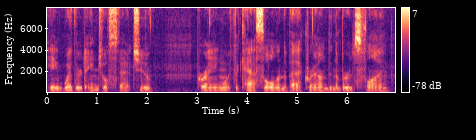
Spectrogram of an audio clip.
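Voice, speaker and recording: A hushed, soothing and unhurried voice in an ASMR roleplay, playing the owner of a gothic curiosity shop. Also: low-pitched, completely flat delivery, gravelly. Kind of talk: ASMR roleplay, showing tarot cards.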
